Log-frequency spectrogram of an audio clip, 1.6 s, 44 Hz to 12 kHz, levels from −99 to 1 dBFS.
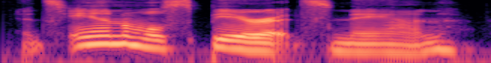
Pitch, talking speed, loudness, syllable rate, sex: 155 Hz, 145 wpm, -18 LUFS, 4.7 syllables/s, female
